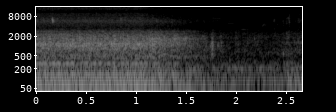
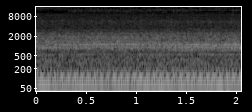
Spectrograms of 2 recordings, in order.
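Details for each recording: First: 1992 Mercedes 190E with M104 engine, restarted. After a quiet spell it idles lumpy and uneven, shaking: a cylinder misfire. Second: 1992 Mercedes 190E with M104 engine after fixes, having sat unused a long time. Low, even pulsing idle with a steady beat and no misses, knocks or hunting: normal idle.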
